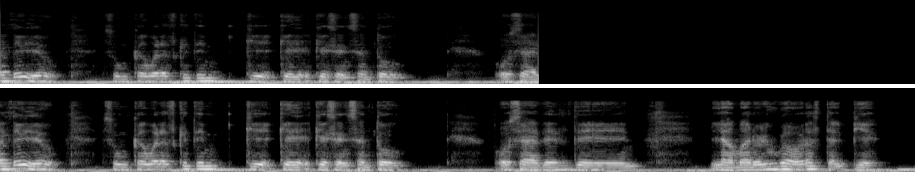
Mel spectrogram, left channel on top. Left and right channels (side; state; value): left; drops out; at 5.4 s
